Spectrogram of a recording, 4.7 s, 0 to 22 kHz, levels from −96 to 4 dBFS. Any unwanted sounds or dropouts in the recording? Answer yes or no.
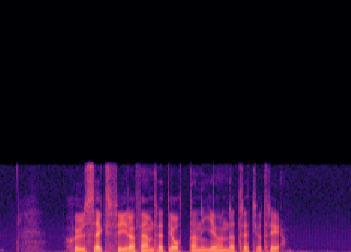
no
